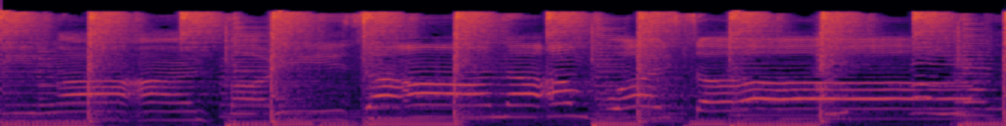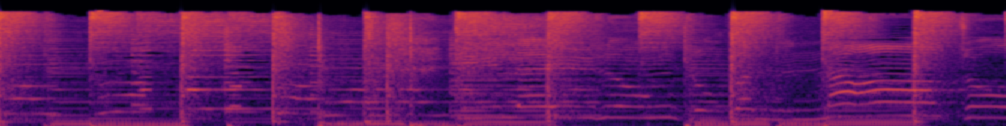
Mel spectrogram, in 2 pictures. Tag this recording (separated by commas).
Music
